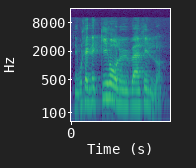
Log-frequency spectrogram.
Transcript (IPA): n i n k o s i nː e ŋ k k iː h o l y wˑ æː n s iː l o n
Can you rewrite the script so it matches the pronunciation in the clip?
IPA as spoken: n i ŋ k u s i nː e k k i h o l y wˑ æː n s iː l o n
